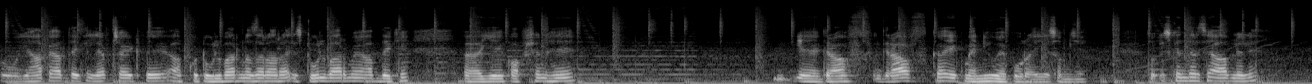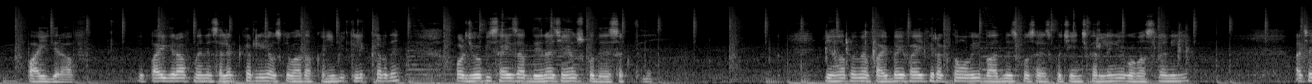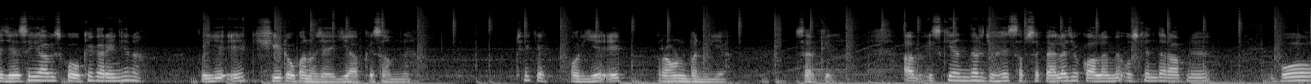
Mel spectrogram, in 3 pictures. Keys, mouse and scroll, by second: 6.8 click, 21.2 KP_5, 21.4 Tab, 21.6 KP_5, 24.8 KP_Enter, 27.3 click.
